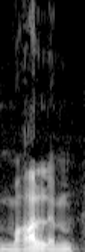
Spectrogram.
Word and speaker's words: معلم: One is, so you have معلم with the stress on the first syllable, and then معلمين, and then he has معلمة, معلمة, and then معلمات.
